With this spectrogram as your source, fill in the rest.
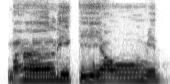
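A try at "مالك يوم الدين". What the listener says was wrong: Jangan yau. Jadi nggak ada sengaunya, nggak ada sengaunya. Yau, lewat mulut. Yau, yau.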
